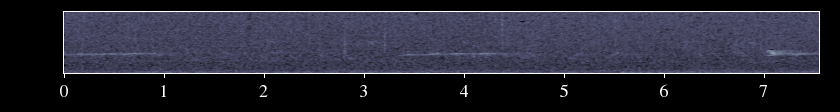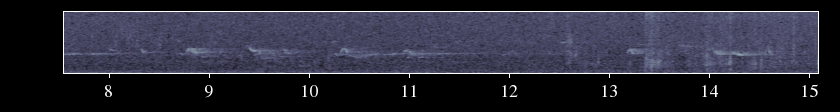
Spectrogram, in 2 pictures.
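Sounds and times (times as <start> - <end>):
faint high bird calls: 12.5 - 14.9.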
